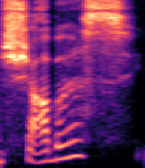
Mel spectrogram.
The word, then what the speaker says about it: Shabbos: Shabbos is Ashkenazi and Shabbat is the other way around. Ashkenazi and Shabbat is Sephardic.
